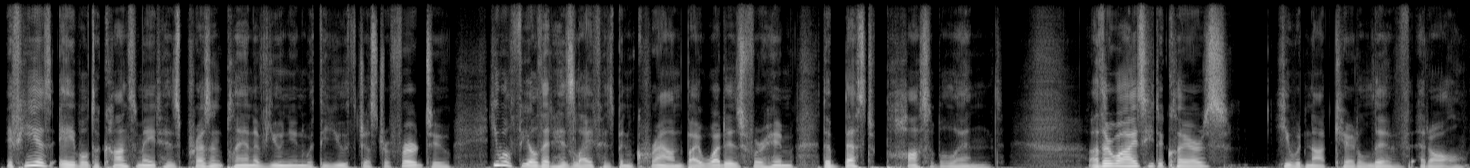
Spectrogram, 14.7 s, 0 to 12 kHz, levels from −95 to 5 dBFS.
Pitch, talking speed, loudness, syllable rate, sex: 120 Hz, 190 wpm, -22 LUFS, 5.0 syllables/s, male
